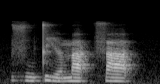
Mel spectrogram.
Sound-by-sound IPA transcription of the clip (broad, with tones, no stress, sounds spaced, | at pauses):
z ṳ˨˩ t̪ i˧˩ ə̯ m a˨˩ k̚ s a˨˩ t̚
